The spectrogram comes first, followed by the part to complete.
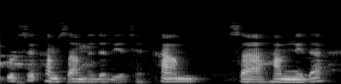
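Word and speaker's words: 감사합니다: পাশের ব্যক্তি কি করছে খামসা হামনিদা দিয়েছে খামসা হামনিদা এখানে হামনিদা হবে কেন বিয়ব নিচে থাকলে এরপরে নিয়ন আসলে বিয়ব নিচে থাকলে এরপর নিয়ন আসলে বিয়বটা ময়ের মতন উচ্চার হবে এই জন্য খামসা হামনিদা মানে ধন্যবাদ আর এরপর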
